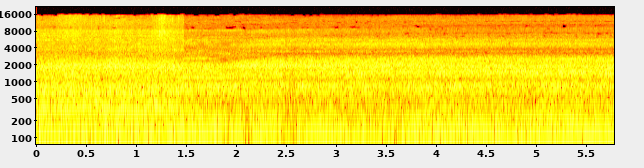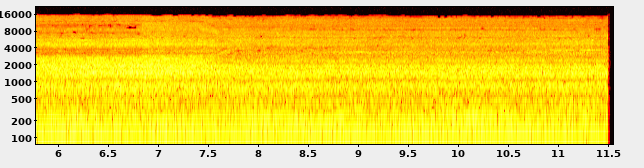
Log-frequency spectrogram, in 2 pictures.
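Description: Chopped stalks rush and hiss through a harvester's spout.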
